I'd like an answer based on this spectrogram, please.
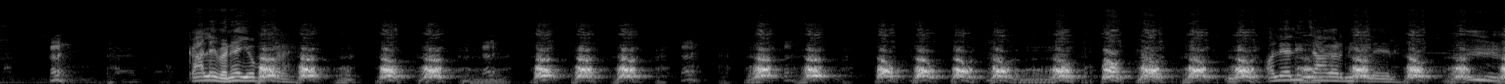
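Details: Tibetan Mastiff (Bhote Kukur) barking angrily, an opening harsh howling burst followed by a long steady series of loud, deep barks, roughly two each second, continuing without let-up to the end.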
